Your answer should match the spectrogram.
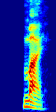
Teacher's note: Low tone, low, falling slightly.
